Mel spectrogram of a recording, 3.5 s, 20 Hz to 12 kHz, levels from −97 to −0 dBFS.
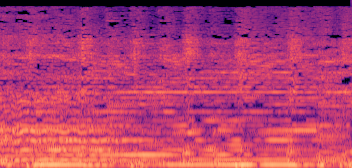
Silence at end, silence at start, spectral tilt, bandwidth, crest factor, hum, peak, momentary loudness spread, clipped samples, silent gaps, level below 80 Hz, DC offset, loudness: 0 s; 0 s; -5.5 dB/octave; 11 kHz; 12 dB; none; -6 dBFS; 4 LU; under 0.1%; none; -36 dBFS; under 0.1%; -19 LUFS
